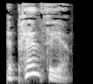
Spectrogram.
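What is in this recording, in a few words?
"hypanthium", British English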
